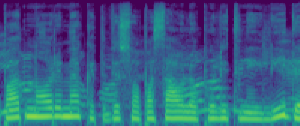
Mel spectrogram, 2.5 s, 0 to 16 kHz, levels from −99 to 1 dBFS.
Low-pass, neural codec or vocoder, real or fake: 14.4 kHz; none; real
